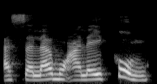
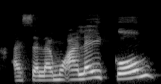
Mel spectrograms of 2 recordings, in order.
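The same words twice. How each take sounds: First: Assalamualaikum slow, ending in a U sound; correct short "kum". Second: Assalamualaikum slow, ending rises on an O sound; change the last vowel of Assalamualaikum to "kom"; Malay "kom" ending. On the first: Teacher giving learners the true form, Assalamualaikum ending "kum". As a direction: finish Assalamualaikum on a falling "kum", not "kom". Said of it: "yang sebenarnya". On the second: Teacher contrasting the Malay mistake, Assalamualaikum ending "kom". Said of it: "Tapi orang Melayu kita". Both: Shown as a demonstration.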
